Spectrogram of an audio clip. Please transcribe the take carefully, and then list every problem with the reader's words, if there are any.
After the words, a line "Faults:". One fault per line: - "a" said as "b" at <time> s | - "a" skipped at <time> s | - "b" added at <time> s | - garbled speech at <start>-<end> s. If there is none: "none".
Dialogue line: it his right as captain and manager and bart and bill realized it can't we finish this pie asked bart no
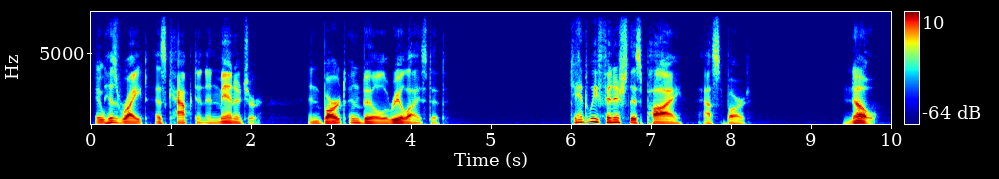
it his right as captain and manager and bart and bill realized it can't we finish this pie asked bart no
Faults:
none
